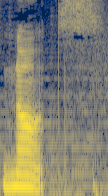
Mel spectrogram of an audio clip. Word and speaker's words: Nantes: It's pronounced Nantes. – Is it really Mm-hmm. Nantes, France? – Nantes, France.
